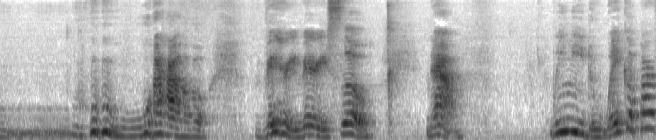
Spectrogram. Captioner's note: laughs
